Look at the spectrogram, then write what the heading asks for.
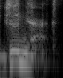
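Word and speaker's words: dwójniak: would look at it it looks like dwashniak but the best i can get from the polish from lesotho is juniak is the closest i can get to that pronunciation and that would be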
